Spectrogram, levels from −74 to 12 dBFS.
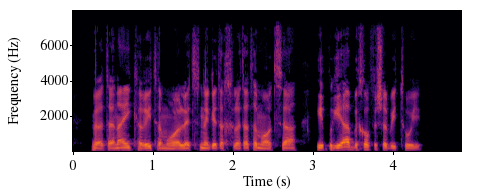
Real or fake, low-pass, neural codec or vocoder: real; 7.2 kHz; none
